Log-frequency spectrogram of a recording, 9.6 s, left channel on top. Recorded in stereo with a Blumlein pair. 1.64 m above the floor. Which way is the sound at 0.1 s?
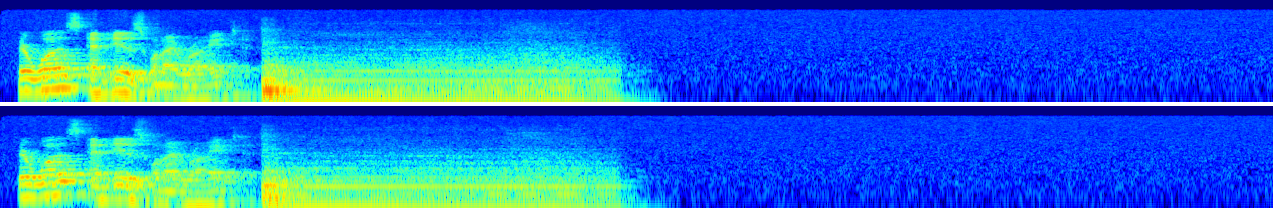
10° left.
